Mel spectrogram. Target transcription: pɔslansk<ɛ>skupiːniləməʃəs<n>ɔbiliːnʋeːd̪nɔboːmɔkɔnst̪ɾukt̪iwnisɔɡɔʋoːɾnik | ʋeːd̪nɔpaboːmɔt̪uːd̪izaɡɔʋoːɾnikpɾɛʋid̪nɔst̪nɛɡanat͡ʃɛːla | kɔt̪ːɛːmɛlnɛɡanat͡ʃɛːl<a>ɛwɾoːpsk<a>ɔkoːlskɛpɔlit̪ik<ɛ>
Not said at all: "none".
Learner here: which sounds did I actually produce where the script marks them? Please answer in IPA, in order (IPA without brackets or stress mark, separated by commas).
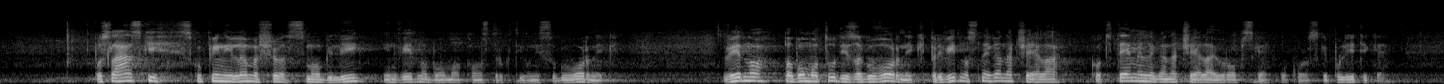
i, m, a, ɛ, ɛ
